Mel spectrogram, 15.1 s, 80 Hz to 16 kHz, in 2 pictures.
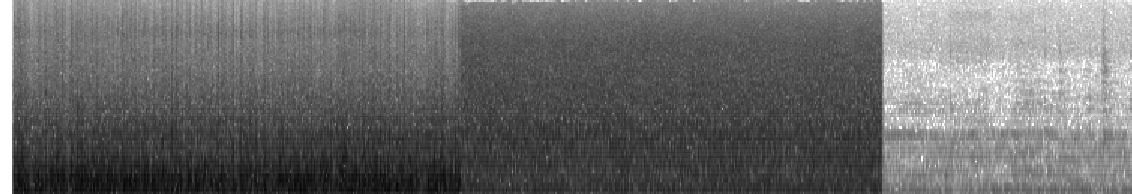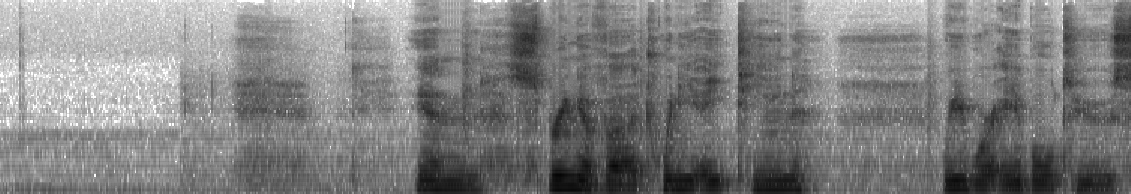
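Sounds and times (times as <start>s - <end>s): wind buffeting microphone: 0.1s - 5.9s
water rushing over rocks: 3.1s - 5.9s.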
